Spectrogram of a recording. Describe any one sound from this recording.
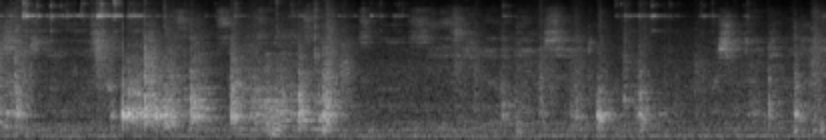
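A dog's paws patter on a hard floor.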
